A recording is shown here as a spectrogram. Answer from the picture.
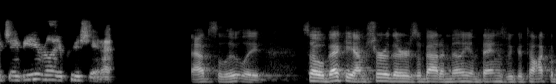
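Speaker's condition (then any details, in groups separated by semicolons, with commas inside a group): No condition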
